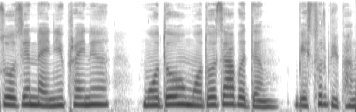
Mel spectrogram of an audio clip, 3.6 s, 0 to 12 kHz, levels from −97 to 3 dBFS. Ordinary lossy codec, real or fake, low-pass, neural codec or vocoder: none; real; 10.8 kHz; none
